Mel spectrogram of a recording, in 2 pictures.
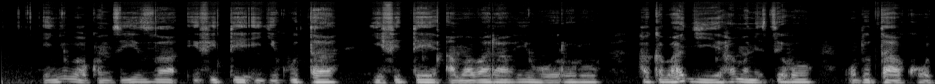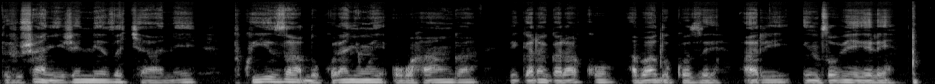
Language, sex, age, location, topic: Kinyarwanda, female, 36-49, Nyagatare, education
